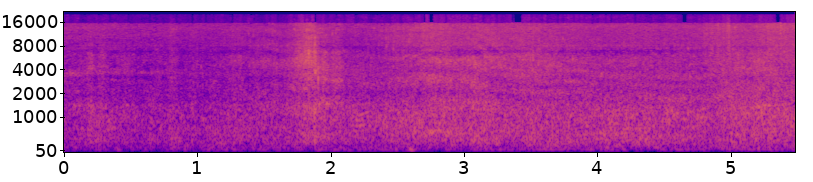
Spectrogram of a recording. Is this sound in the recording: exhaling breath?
no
